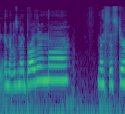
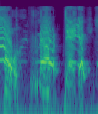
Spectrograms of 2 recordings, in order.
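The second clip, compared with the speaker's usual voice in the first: much higher, louder shout with laughter; frustrated shout; 6 dB louder than usual. Real, not acted. Gamer shouting as her pig escapes, laughing frustration. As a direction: yell as the pig gets away.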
